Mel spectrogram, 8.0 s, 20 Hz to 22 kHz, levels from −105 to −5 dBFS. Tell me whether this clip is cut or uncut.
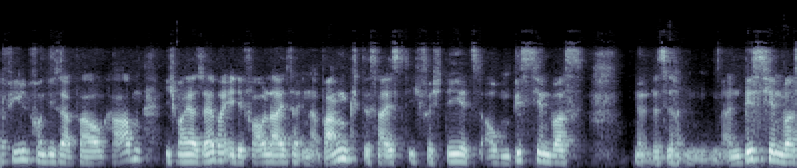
uncut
